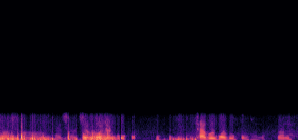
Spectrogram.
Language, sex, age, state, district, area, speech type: Bengali, male, 18-30, West Bengal, Darjeeling, urban, conversation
